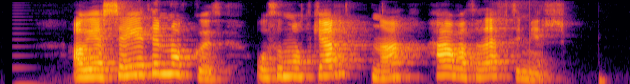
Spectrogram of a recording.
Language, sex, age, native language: Icelandic, female, 30-39, Icelandic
